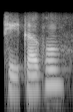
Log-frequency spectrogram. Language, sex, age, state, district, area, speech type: Punjabi, male, 45-60, Punjab, Bathinda, urban, conversation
